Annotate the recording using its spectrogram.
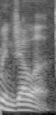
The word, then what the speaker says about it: Minghella: Is it or Minghella? I say the hard G.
